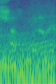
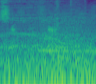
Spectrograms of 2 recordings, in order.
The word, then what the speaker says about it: charcuterie: Is it charcuterie or charcuterie? Someone said charcuterie. I don't know. I mean, I'm guessing it's probably French. How do you say that, George? Oh, charcuterie. Okay, that's charcuterie. The C has to be hard.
